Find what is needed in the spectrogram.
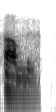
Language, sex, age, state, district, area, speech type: Tamil, male, 30-45, Tamil Nadu, Sivaganga, rural, conversation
